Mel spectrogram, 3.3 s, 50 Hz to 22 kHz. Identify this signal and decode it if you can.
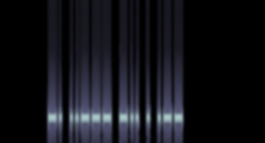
Morse code, heard as a keyed tone, about 36 wpm, 700 Hz. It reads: N2DEW
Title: USA Call Signs - 5 Characters - Repeated 3x - 35wpm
